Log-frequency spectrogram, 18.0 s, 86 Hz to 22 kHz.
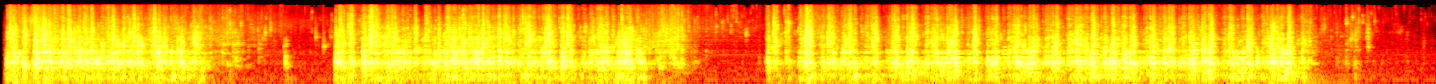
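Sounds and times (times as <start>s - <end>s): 
toilet plunging: 0.1s - 2.8s, 4.2s - 8.6s, 9.6s - 16.5s.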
